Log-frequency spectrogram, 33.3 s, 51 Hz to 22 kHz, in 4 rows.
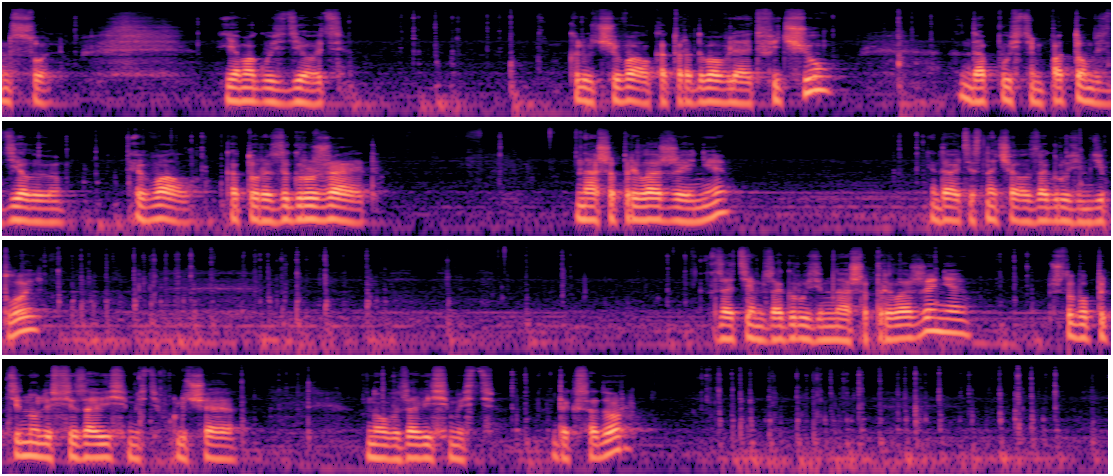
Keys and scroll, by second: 0.6 ctrl+e, 2.5 ', 3.2 super+v, 3.7 ', 4.3 space, 6.4-9.9 typing, 15.4-20.5 typing, 21.5-24.9 typing, 25.9-28.8 typing, 30.0-33.2 typing.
